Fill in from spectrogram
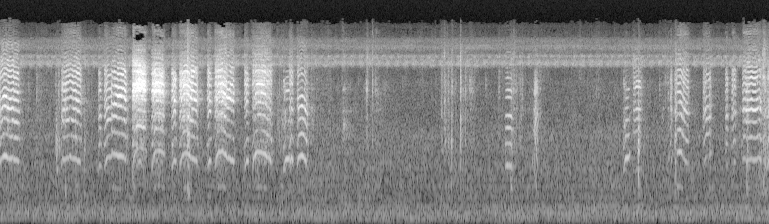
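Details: Zebra finch chicks fed by parents in a cage: a loud flurry of rapid harsh nasal begging notes at first, dropping to scattered softer single calls over a faint steady hum.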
